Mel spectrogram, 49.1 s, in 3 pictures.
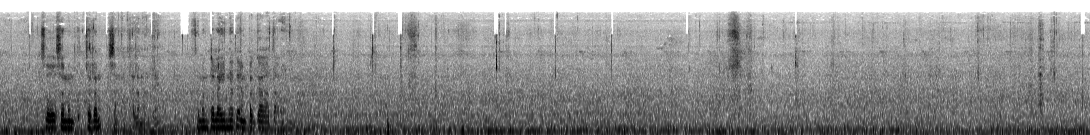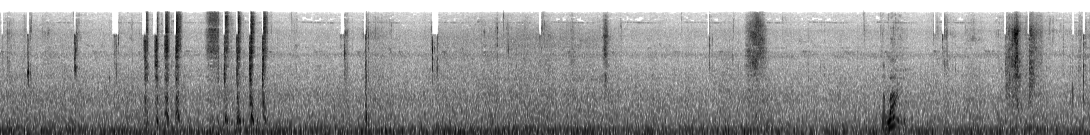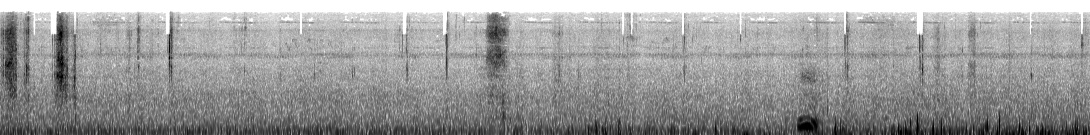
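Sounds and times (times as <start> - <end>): man chewing food: 4.9 - 8.5, 10.2 - 20.5, 21.4 - 25.6, 26.9 - 27.4, 30.3 - 33.9, 34.6 - 36.5, 37.4 - 44.4, 45.1 - 49.0
mouth clicks: 15.6 - 20.5, 44.6 - 45.5.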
